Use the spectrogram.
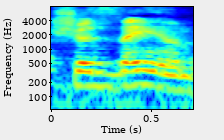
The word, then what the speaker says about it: Shazam: comic-con starring Zachary Levi I have to say it like Shazam because I got it Shh you gotta get that SH sound and it's got that exclamation point at the end words were never he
